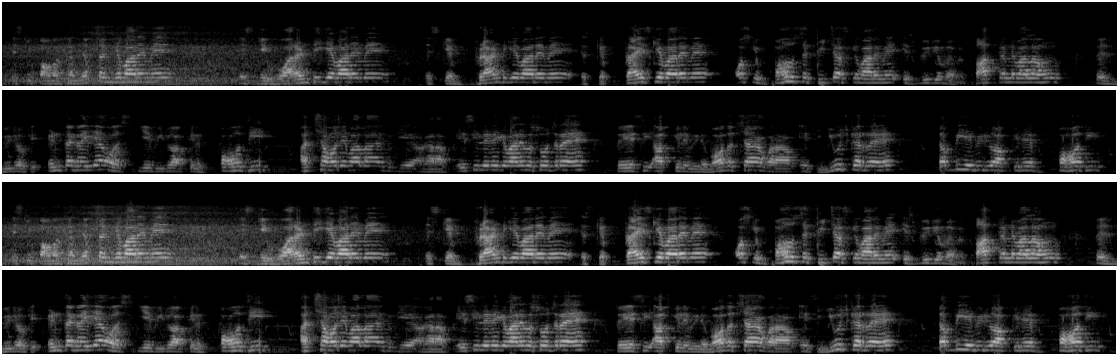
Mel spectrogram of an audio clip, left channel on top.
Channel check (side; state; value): left; quieter; 5.4 dB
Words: इसकी पावर कंजप्शन के बारे में, इसकी वारंटी के बारे में, इसके ब्रांड के बारे में, इसके प्राइस के बारे में और उसके बहुत से फीचर्स के बारे में इस वीडियो में मैं बात करने वाला हूं। तो इस वीडियो की एंड तक रहिए और ये वीडियो आपके लिए बहुत ही अच्छा होने वाला है, क्योंकि अगर आप एसी लेने के बारे में सोच रहे हैं तो एसी आपके लिए वीडियो बहुत अच्छा है। अगर आप एसी यूज कर रहे हैं तब भी ये वीडियो आपके लिए बहुत ही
